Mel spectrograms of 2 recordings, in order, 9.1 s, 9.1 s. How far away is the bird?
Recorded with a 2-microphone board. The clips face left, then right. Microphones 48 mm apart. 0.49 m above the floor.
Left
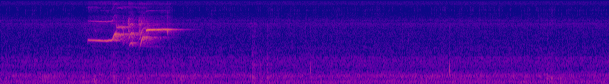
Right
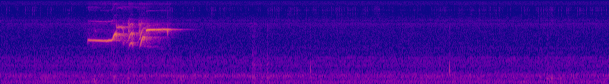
About 0.5 m.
